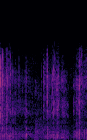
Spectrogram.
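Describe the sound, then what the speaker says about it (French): A sheet of paper laid on top of a biscuit is peeled away, giving a brief, close crinkling rustle that lasts under a second. "La feuille de papier qu'on a posée sur le dessus, on la décolle"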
